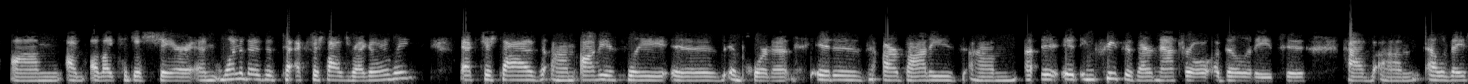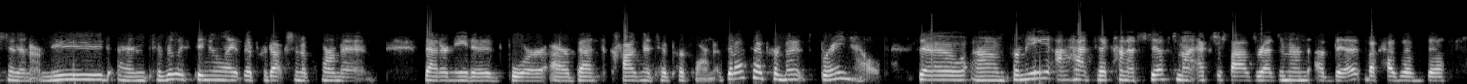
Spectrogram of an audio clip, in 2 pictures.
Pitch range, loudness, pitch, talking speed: 185-220 Hz, -16 LUFS, 195 Hz, 155 wpm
